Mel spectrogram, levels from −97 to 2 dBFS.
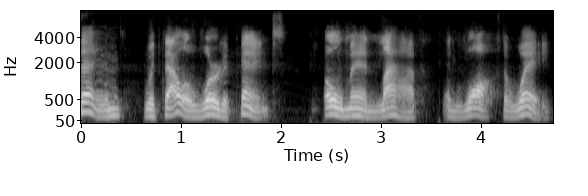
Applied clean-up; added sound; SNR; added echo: neural mask model DeepFilterNet 3.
